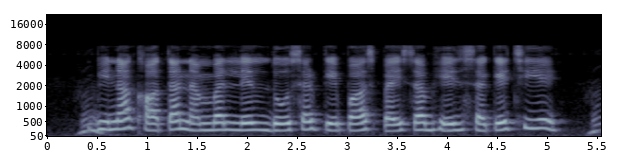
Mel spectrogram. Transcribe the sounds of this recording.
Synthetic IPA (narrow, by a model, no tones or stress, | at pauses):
bɪnakʰaːt̪anɐ̃mbəɾleld̪oːsəɾkepaːspɛːsabʱeːd͡ʒsɐket͡ʃʰijeː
